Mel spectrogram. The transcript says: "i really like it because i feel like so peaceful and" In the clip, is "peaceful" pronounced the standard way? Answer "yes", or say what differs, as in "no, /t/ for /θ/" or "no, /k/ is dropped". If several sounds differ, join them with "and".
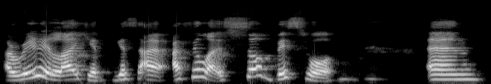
no, /b/ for /p/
